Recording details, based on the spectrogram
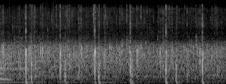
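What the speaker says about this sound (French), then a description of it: "Une bonne main d'applaudissements, s'il vous plaît" A crowd claps steadily in a burst of applause, a dense patter of hands with a few sharper claps standing out, fairly close and lively.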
